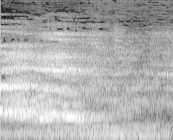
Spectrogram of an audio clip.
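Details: Rooster crowing, called murga ki azan: the drawn-out tail of a crow, several stacked tones gliding slightly downward and fading away within about a second, with a faint low hum behind.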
